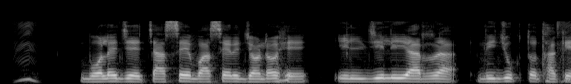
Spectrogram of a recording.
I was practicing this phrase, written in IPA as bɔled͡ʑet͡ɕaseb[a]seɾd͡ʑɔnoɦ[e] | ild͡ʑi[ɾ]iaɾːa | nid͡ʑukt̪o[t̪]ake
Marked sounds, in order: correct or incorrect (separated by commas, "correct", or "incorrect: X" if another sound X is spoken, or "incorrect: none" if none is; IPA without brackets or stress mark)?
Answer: correct, correct, incorrect: l, incorrect: t̪ʰ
